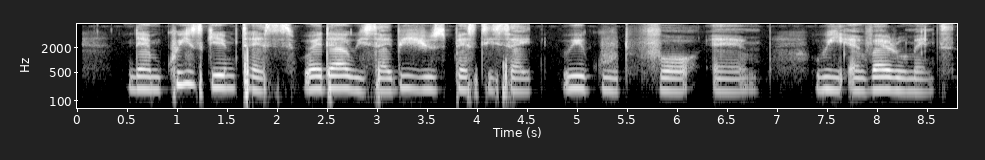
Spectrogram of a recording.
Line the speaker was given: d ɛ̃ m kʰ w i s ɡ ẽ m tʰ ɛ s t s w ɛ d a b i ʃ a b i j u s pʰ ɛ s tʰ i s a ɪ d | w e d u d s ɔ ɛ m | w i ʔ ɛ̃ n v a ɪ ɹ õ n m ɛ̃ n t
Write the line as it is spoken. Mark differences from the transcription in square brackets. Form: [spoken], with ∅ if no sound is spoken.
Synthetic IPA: d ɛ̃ m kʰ w i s ɡ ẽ m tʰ ɛ s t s w ɛ d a [w] i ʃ a b i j u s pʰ ɛ s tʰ i s a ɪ d | w e [ɡ] u d [f] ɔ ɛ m | w i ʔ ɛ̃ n v a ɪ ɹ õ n m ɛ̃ n t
